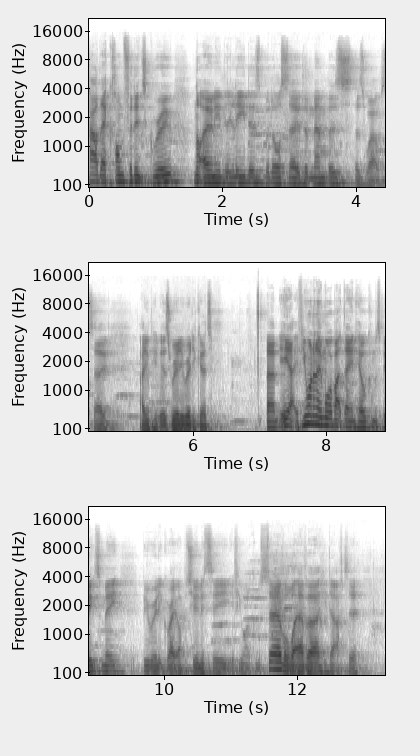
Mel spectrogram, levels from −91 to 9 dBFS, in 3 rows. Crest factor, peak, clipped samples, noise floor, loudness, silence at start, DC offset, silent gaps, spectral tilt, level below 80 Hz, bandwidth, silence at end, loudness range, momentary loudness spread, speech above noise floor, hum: 18 dB; -4 dBFS; under 0.1%; -46 dBFS; -21 LUFS; 0 s; under 0.1%; none; -7 dB/octave; -50 dBFS; 13 kHz; 0.25 s; 5 LU; 15 LU; 26 dB; none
